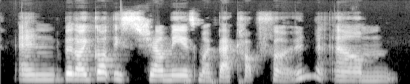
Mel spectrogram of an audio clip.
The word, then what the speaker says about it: Xiaomi: Kate, Xiaomi, Xiaomi.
